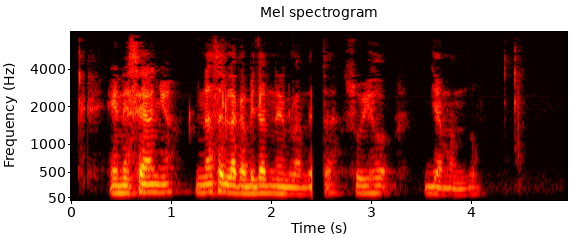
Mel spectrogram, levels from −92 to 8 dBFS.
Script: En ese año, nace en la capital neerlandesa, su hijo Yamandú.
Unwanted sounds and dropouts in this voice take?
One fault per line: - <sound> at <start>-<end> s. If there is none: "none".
- dropout at 2.4-2.5 s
